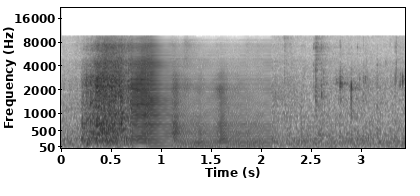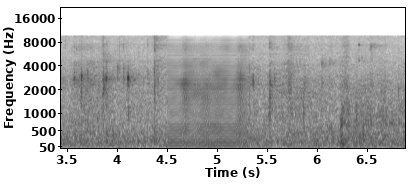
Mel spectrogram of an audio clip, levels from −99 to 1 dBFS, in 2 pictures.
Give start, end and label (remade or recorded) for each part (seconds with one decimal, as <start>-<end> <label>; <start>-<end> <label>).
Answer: 0.0-0.7 recorded; 0.7-2.1 remade; 2.1-4.5 recorded; 4.5-5.3 remade; 5.3-6.9 recorded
